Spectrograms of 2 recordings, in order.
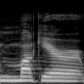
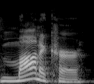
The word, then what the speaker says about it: moniker: like you know and the word muckier was supposed to mean like it's iconic of a thing right turns out it's pronounced moniker awesome i don't remember this at all right and so the so the girl i was with at the time at dinner goes it's moniker you and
